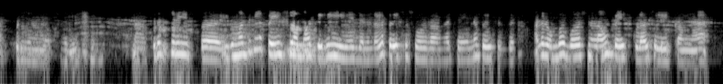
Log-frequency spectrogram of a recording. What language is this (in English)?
Tamil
